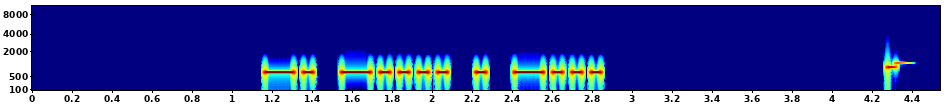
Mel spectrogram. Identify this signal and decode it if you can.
Morse code, heard as a keyed tone, about 25 wpm, 700 Hz. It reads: N6EB
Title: All Cut Numbers - 4-Digit 25wpm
